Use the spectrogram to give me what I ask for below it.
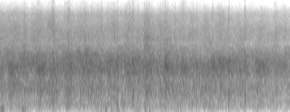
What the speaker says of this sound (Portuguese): Dê um aplauso a Jesus pela vida desse povo.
